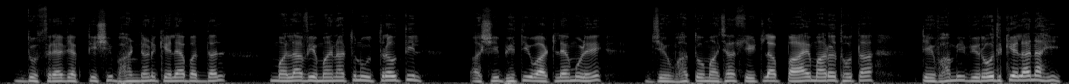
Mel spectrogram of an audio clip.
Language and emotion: Marathi, fearful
